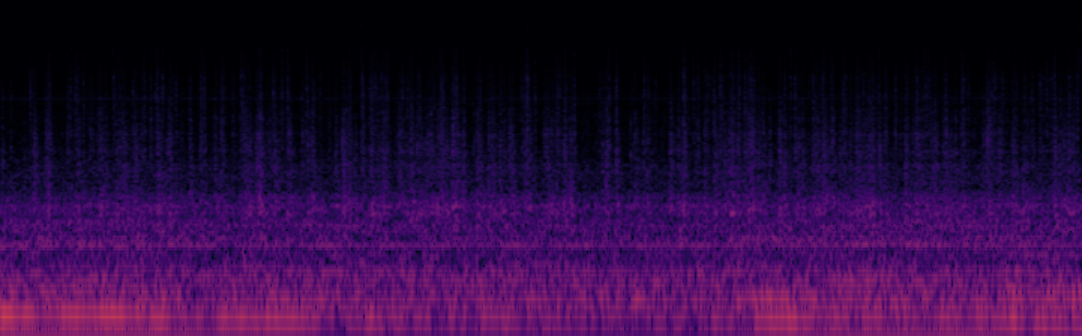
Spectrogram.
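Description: Faint steady low background noise with light crackling throughout and no clear source.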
